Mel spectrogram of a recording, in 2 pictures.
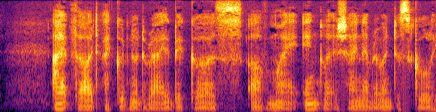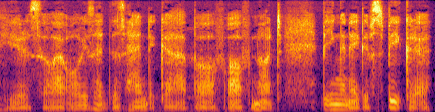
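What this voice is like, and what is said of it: Czech accent. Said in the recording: “You can hear her accent. She's Czechoslovakian.”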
